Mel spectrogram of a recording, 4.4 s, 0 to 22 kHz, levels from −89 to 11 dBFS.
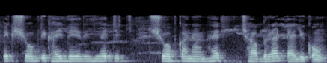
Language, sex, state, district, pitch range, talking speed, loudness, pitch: Hindi, male, Chandigarh, Chandigarh, 145-155 Hz, 190 wpm, -16 LUFS, 150 Hz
